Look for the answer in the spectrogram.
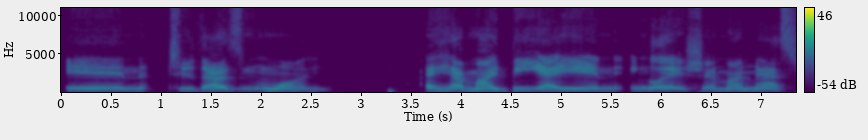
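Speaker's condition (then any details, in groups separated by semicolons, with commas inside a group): Friedreich's ataxia; initially called mild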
